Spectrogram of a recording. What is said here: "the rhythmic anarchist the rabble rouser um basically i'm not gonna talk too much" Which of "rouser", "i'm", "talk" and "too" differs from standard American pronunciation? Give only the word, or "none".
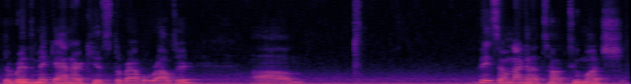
none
